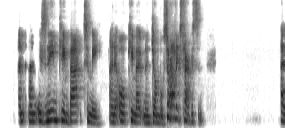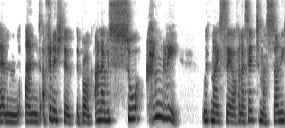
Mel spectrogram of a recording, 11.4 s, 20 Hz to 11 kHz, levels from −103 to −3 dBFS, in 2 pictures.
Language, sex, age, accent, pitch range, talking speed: English, female, 40-59, British, 200-260 Hz, 215 wpm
